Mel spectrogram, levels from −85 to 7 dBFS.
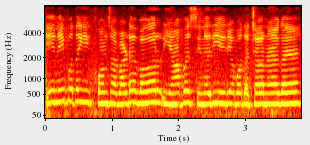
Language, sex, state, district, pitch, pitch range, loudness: Hindi, male, Maharashtra, Mumbai Suburban, 280 Hz, 270-295 Hz, -12 LUFS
